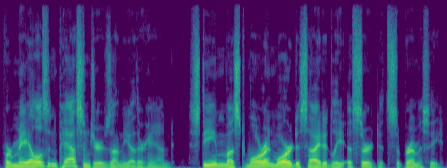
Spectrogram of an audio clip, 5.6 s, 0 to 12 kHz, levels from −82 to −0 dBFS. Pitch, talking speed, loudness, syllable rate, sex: 105 Hz, 185 wpm, -17 LUFS, 5.1 syllables/s, male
